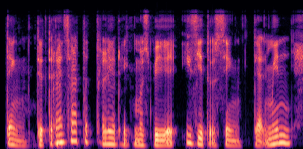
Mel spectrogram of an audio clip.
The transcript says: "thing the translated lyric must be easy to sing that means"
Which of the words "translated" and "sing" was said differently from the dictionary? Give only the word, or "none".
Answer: translated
